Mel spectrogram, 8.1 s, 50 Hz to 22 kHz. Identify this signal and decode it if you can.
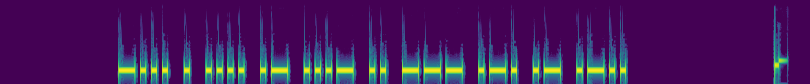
Morse code, heard as a keyed tone, about 22 wpm, 700 Hz. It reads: BEHAVIORAL
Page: morse-code-ninja-practice-22wpm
